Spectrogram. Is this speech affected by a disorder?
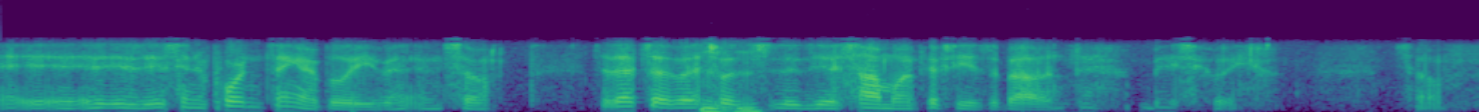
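Yes: Parkinson's disease; some years before recording.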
